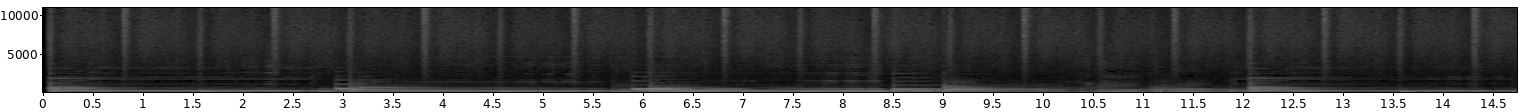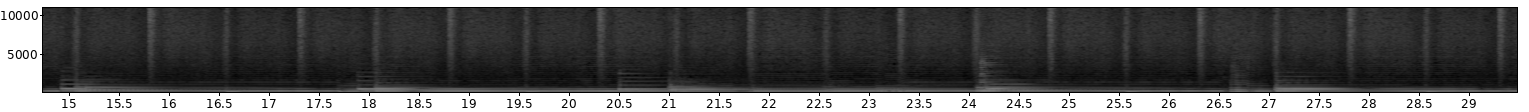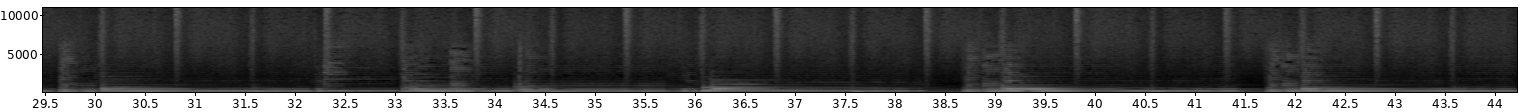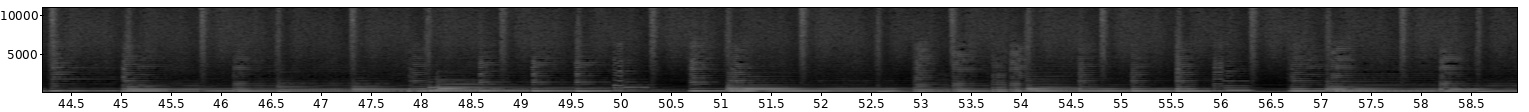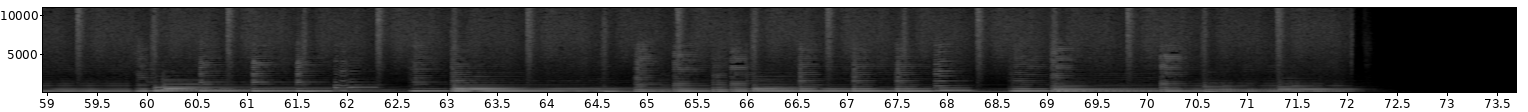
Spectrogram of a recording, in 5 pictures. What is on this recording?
Jazz Background Music Loop
Title: Shop Jazz
Genre: Jazz
I've been listening to hotel music and got inspired to compose this Jazz genre. I'm using FL Studio with some free samples & VST. I know Jazz is a colorful beings, I'm sorry for chords repetition because it's hard to make it natural and I don't have a keyboard controller either.
Loop, Percussion, Brass, Jazz, Relaxing, Music, Background, Bass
